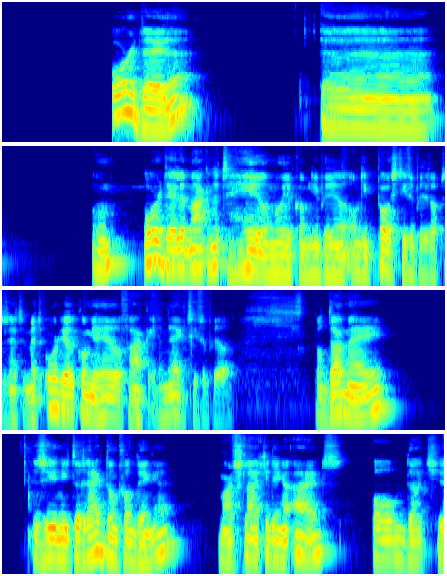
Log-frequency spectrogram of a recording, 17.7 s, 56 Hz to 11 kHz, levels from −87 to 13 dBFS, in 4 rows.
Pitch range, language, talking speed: 95-125 Hz, Dutch, 140 wpm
